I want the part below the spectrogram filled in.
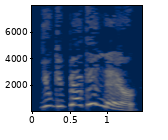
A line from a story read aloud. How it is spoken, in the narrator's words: She shrieks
